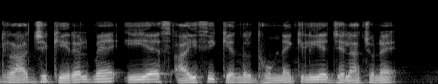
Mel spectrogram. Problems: constant background noise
